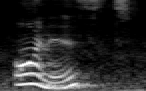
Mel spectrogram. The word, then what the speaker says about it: honest: So before such words where H is silent, we use an.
